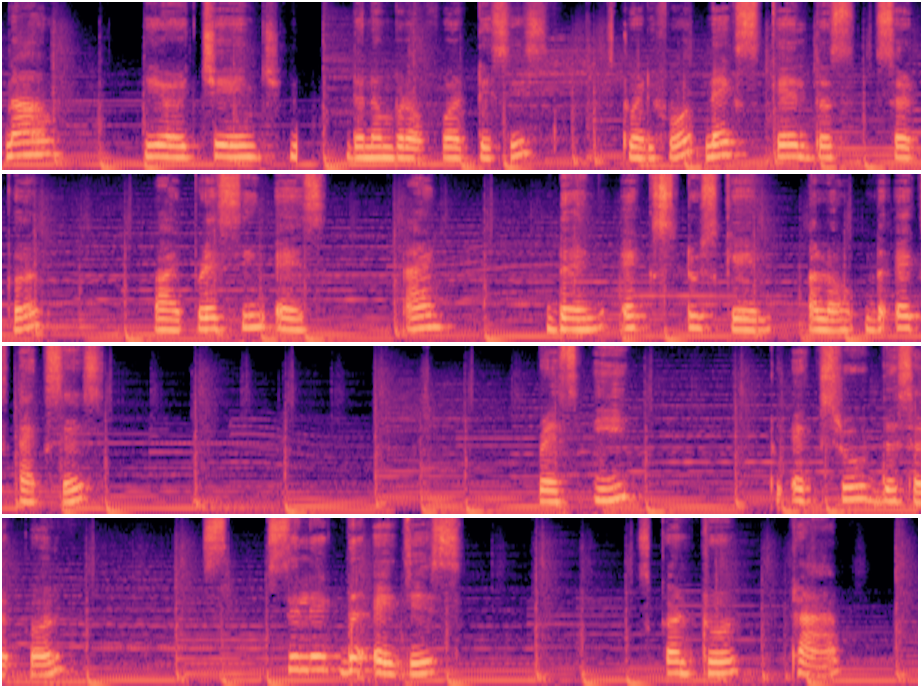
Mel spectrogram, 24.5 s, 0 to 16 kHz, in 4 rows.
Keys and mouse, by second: 0.6-2.4 drag, 4.5 s, 7.9-10.5 drag, 11.9 s, 12.8 click, 13.5 Tab, 14.7 e, 21.9 ctrl+Tab, 22.3 ctrl+s, 23.5 Tab, 24.3 a.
